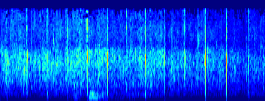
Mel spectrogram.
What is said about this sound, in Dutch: Ik vind dat degene die dit allemaal hebben gemaakt... en gisterenmiddag is die hard gewerkt... ik vind dat ze wel even een applaus hebben verdiend.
